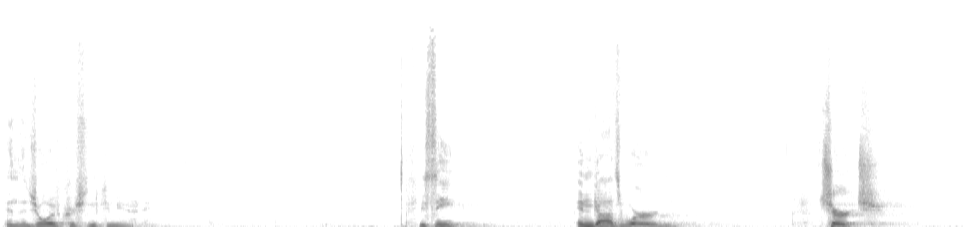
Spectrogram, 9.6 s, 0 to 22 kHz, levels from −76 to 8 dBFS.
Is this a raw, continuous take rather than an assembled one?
yes; 0 cuts

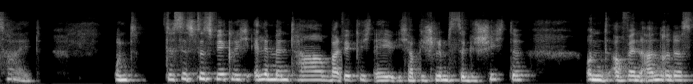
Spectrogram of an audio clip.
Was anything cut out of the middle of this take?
yes; 5 cuts; at 1.6 s, 2.0 s, 3.4 s, 3.7 s, 4.2 s

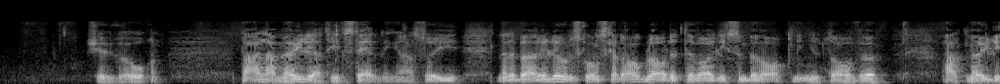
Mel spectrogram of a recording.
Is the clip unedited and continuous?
yes; 0 cuts

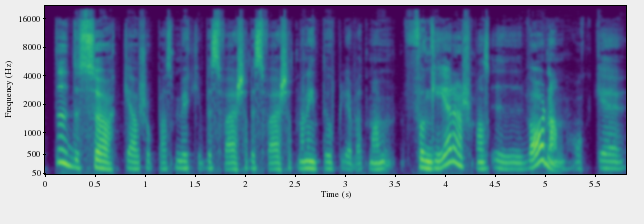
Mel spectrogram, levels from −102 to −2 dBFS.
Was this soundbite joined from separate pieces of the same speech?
yes; 3 cuts; at 0.9 s, 2.0 s, 4.4 s

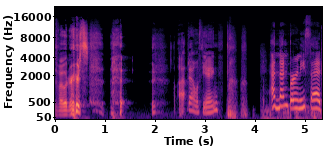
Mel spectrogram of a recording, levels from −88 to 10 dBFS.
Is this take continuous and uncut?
no; 1 cut; at 2.6 s

